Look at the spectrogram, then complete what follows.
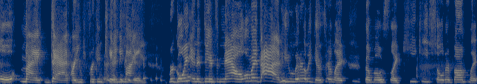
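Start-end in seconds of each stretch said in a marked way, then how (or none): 0.0-5.6 excited character voice, male. Retelling what Tyler said when asked about the music: imitating Tyler. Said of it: "And he goes".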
